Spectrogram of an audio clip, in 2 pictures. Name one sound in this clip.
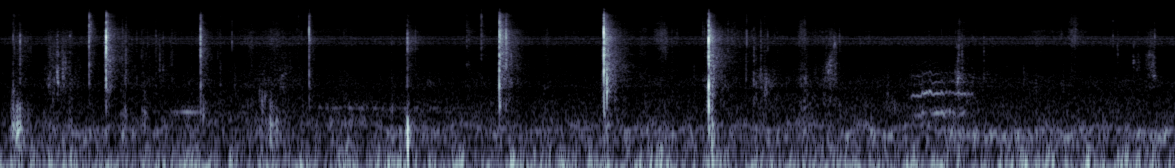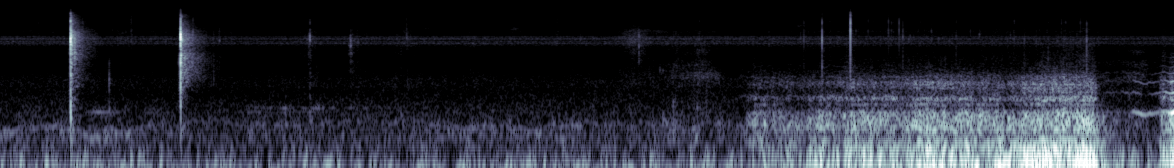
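A campfire crackles and pops.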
